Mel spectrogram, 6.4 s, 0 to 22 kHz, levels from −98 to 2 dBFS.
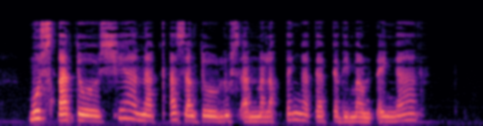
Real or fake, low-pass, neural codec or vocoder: fake; 10.8 kHz; vocoder, 24 kHz, 100 mel bands, Vocos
